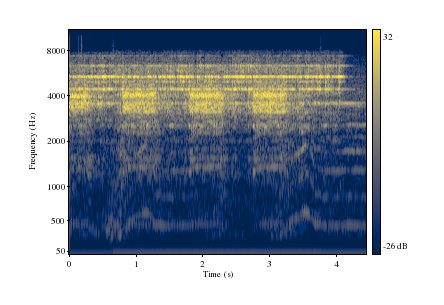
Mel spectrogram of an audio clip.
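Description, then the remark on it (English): A loud, harsh electronic klaxon buzzer from the QI game show, sounded for a wrong answer, blares continuously for several seconds, its grating tone pulsing slightly in strength, sounding alone. “Because then you'll hear the famous klaxon noise.”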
